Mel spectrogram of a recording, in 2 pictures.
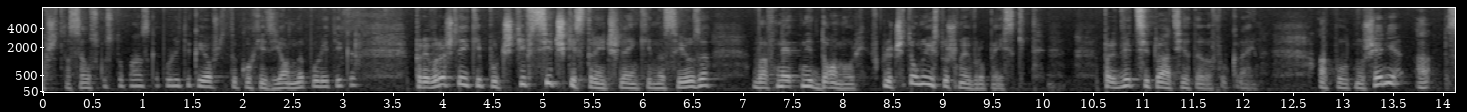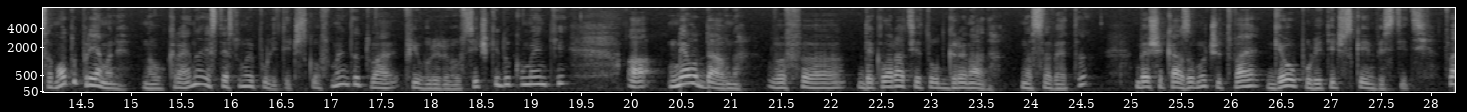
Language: Bulgarian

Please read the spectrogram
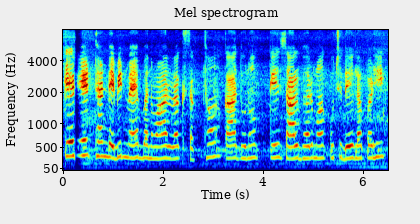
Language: Chhattisgarhi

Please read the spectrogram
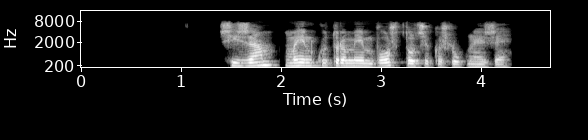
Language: Mari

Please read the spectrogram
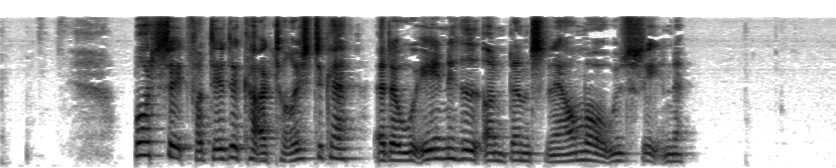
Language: Danish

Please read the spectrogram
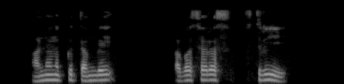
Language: Tamil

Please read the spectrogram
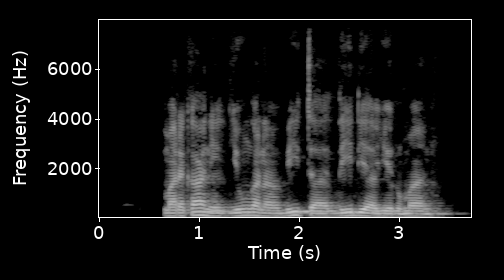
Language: Swahili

